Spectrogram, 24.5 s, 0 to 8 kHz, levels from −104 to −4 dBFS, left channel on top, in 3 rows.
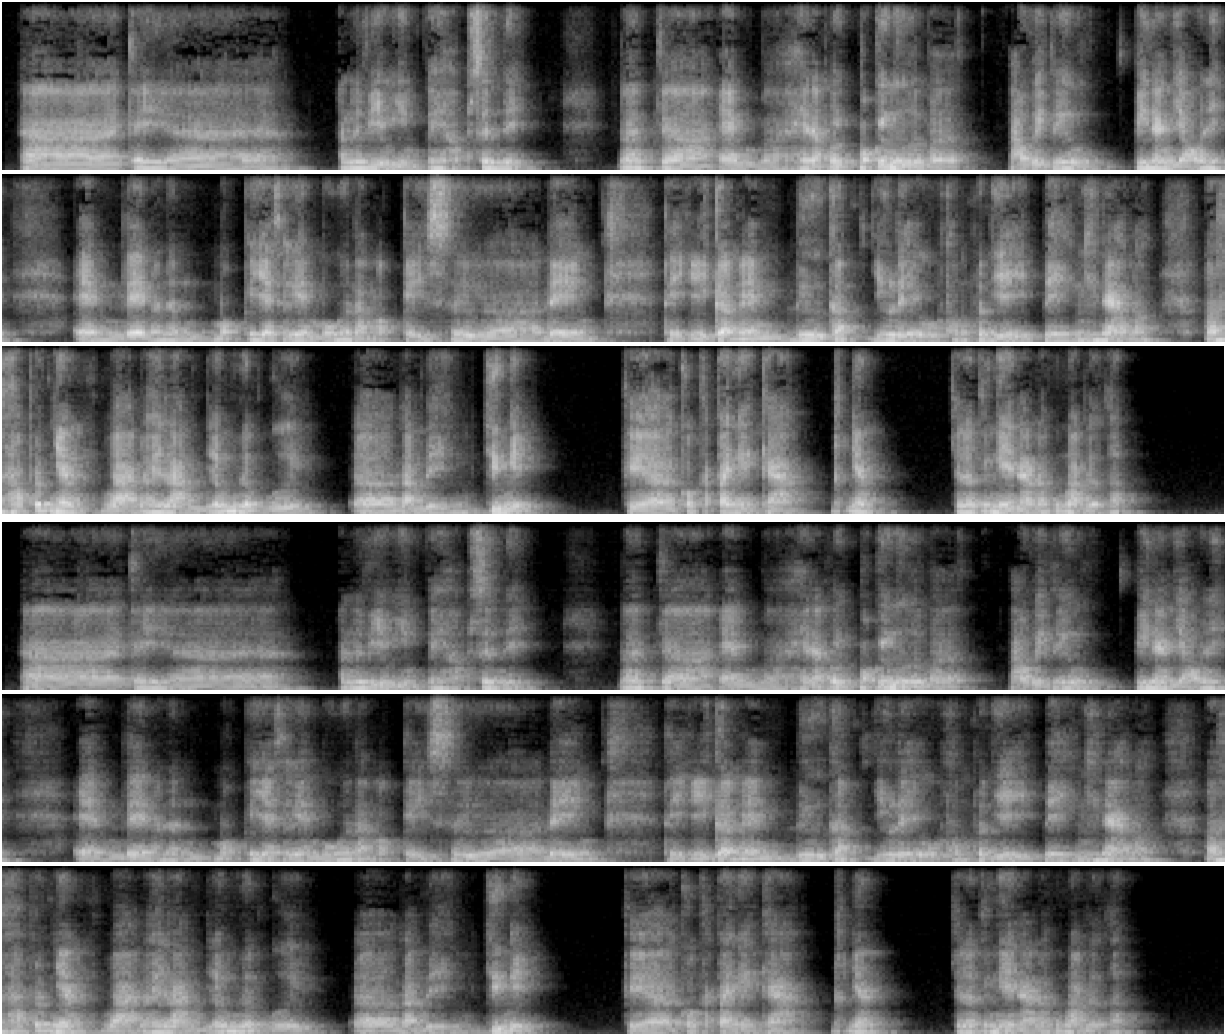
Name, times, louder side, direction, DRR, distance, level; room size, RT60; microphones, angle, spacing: voice 1, 0.1-1.9 2.2-3.5 4.1-6.4 6.7-7.3 7.5-19.9 20.4-22.1 22.6-23.7, left 4 dB, 85° left, 0.5 m, -26 dB
2.9 x 2.1 x 2.3 m
head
